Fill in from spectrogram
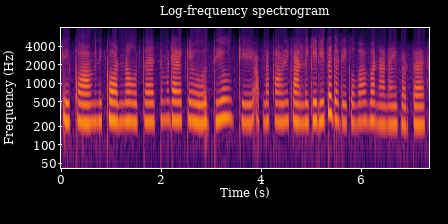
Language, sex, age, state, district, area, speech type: Urdu, female, 18-30, Uttar Pradesh, Gautam Buddha Nagar, rural, spontaneous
